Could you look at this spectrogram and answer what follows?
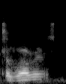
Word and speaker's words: Tavares: Am I saying the name right? Tavares? Yeah, you saying it right.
